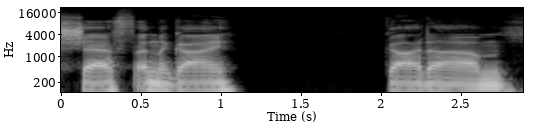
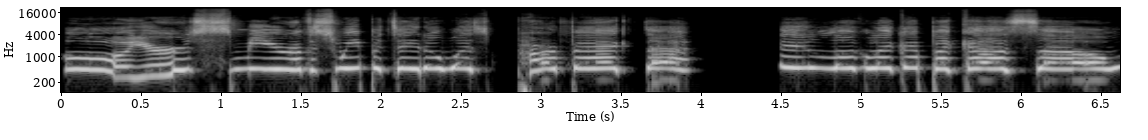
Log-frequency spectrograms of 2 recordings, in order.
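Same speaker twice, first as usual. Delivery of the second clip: gushing fan. Pretend. Viewer gushes at Jared through the TV, very high mock coo. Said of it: "And I was like".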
